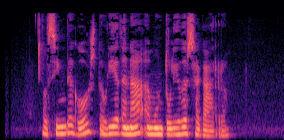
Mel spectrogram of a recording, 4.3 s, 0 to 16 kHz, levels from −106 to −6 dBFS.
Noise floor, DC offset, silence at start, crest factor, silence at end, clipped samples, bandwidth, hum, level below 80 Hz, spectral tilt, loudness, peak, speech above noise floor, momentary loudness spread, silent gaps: -71 dBFS; under 0.1%; 0.65 s; 16 dB; 0.85 s; under 0.1%; 11.5 kHz; none; -78 dBFS; -5.5 dB/octave; -28 LUFS; -14 dBFS; 43 dB; 13 LU; none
